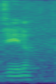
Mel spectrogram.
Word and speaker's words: Gina: Any dude's named Gina. – I didn't know if you thought it was Gene and you just kind of... – No, it's Gina. Spelled like vagina minus the V.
